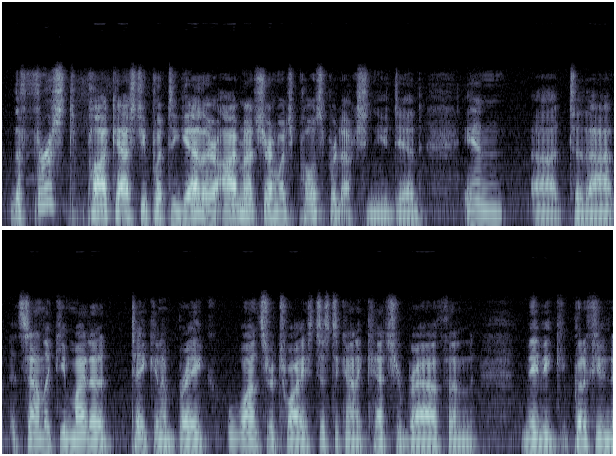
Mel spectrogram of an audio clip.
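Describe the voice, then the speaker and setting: A man with a deep voice hosts a podcast interview. He speaks casually and at length, halting and winding his way through each thought. The sound is dry and a little muffled. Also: no room sound. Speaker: podcast host interviewing a guest. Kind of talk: casual rambling interview talk. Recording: slightly dull, muffled lo-fi audio.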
